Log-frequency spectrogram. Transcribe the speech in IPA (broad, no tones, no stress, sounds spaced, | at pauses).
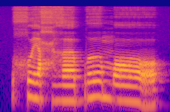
χʷ e ħ ɦ ɐ b ɤ m ɔ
